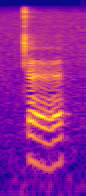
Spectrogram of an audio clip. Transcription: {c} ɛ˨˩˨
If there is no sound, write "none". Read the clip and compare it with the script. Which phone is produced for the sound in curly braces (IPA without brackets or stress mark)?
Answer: c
